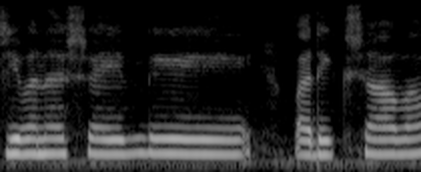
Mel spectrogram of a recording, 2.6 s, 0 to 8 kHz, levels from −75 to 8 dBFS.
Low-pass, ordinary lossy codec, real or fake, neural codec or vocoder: 7.2 kHz; none; fake; codec, 16 kHz, 4 kbps, X-Codec, WavLM features, trained on Multilingual LibriSpeech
